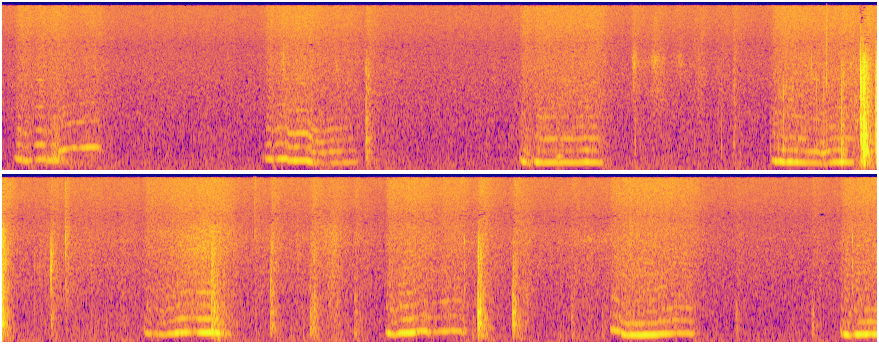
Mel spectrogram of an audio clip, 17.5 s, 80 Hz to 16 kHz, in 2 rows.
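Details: Sleeping cat that snores a lot, possibly having a nightmare: soft, high, whiny nasal sounds with each breath at about 16 breaths a minute; gentle cat snoring.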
